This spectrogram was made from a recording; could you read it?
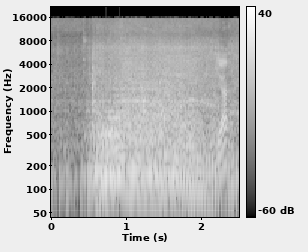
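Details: Honda Vario scooter that died on sudden acceleration: engine picks up cleanly as throttle opens, holds revs without stumbling or dying, follows the twist grip smoothly.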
